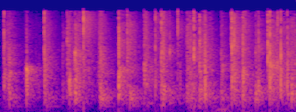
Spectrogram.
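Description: A small group claps politely for a couple of seconds, a soft, quick, irregular patter of hand claps that stays fairly quiet and steady with no cheering or voices.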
